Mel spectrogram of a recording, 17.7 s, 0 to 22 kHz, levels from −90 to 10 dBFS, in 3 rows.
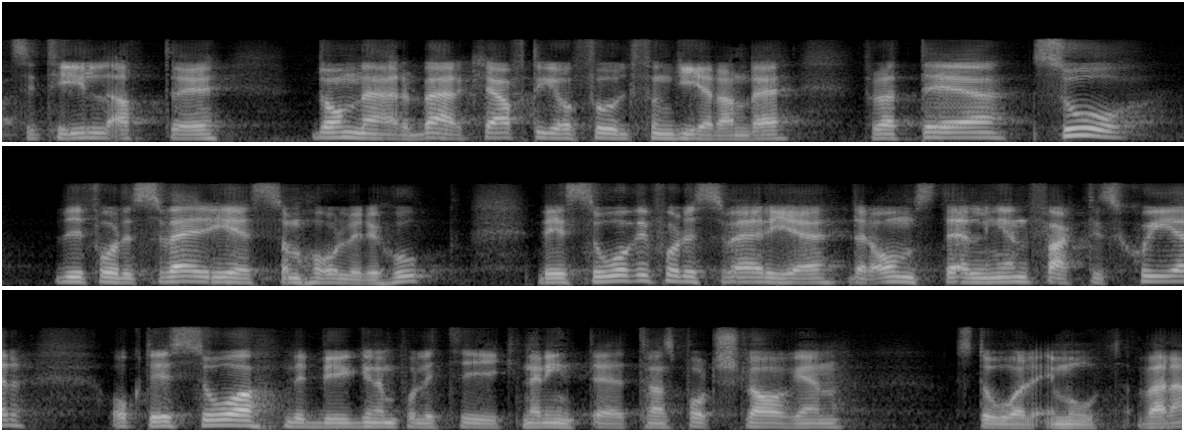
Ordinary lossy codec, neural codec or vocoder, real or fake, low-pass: AAC, 48 kbps; codec, 16 kHz, about 1 kbps, DyCAST, with the encoder's durations; fake; 7.2 kHz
